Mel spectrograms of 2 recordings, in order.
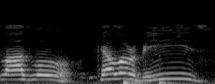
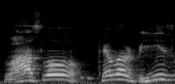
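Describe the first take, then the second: First: Louder, higher, slowed drawn-out yell; slow, stretched, higher caller yell; frantic radio caller shout. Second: Louder, higher mock caller yell; shouted radio caller impression. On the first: Retold or imitated. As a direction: stretch the killer bees into a frantic wail. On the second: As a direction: call out like a panicked radio caller. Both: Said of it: "one of the callers ... talking about killer bees".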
